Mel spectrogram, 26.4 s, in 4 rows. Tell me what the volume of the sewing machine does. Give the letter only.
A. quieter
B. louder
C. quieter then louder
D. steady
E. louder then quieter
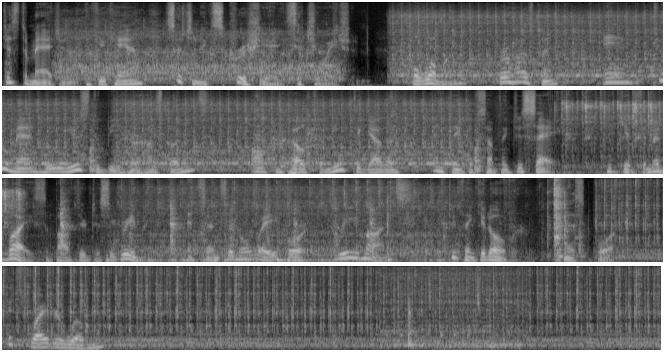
D.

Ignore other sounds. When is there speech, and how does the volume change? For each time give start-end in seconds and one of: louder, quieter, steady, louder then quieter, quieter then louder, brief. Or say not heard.
0.0-20.9 steady.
